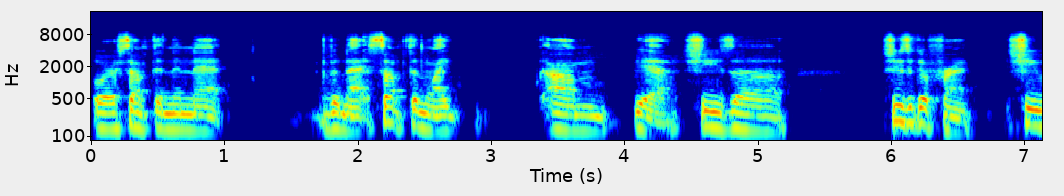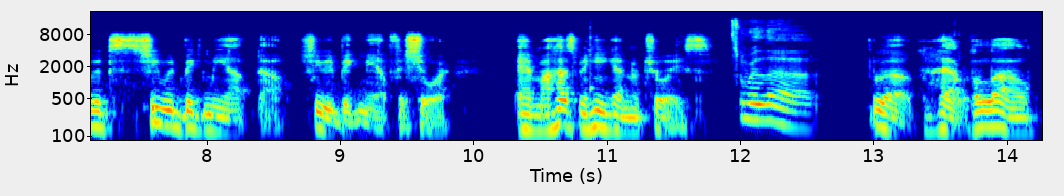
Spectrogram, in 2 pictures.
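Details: Stroke survivor with post-stroke aphasia; aphasia.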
